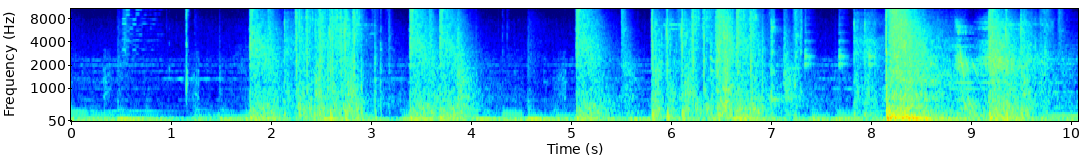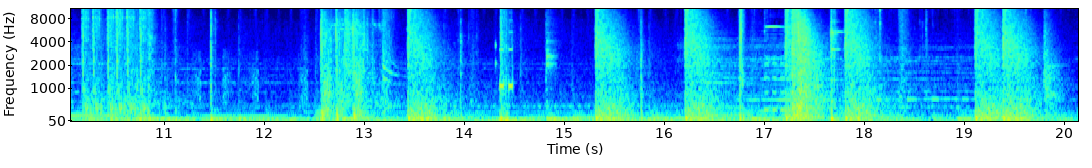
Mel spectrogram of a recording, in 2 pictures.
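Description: Turret gunfire in a space colony video game, rapid bursts of sharp shots in irregular volleys over about twenty seconds, loud and close, with a heavier crashing impact near the middle and no talk.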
